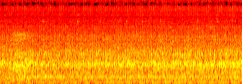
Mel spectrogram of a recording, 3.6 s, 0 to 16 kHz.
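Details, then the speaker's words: Caterpillar diesel in a Peterbilt 359 at idle with a new PDI stage 1 turbo replacing the smoking, rattling old AiResearch: smooth, even idle, steady light turbo hiss, no rattle or knock; turbo sounds healthy. "The old turbos research. He wasn't doing good. And this one doesn't make rattling noises."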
